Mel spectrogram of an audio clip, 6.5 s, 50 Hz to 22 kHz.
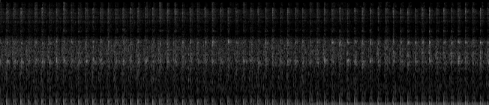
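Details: Honda GL100 (GLK 100, factory CDI) single-cylinder engine after rebuild, with a new tensioner blade and CDI fitted, idle raised. A crisp, even beat of about 3.5 pulses per second with no knocks or rattles indicates healthy idle.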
